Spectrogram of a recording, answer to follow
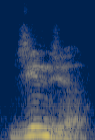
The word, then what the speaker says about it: ginger: उसी तरह से जी के बाद अगर आई आए, जैसे GINGER, जिंजर।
